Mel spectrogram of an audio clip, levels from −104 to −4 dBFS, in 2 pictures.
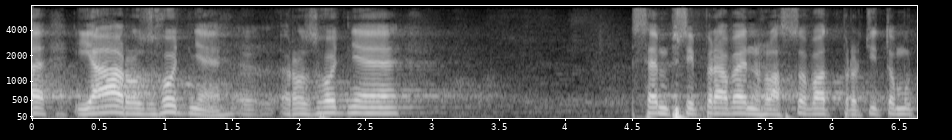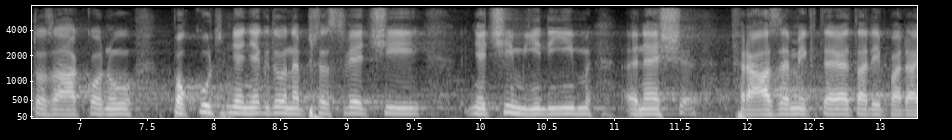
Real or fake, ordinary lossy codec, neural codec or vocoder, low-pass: real; MP3, 64 kbps; none; 7.2 kHz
